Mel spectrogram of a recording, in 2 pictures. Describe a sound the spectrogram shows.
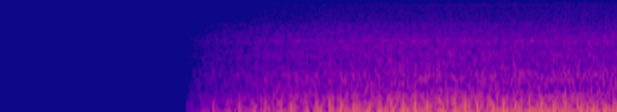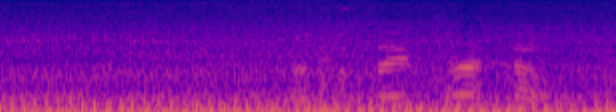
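A dirt bike engine idles loudly close by.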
